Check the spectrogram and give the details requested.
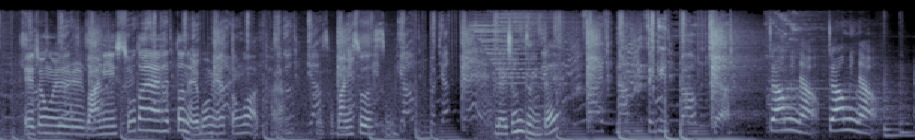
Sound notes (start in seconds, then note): none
